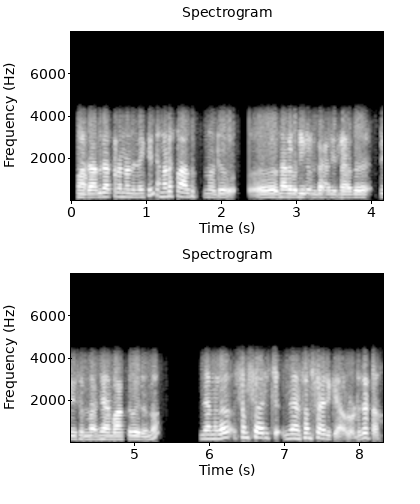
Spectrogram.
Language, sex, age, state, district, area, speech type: Malayalam, female, 45-60, Kerala, Alappuzha, rural, conversation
